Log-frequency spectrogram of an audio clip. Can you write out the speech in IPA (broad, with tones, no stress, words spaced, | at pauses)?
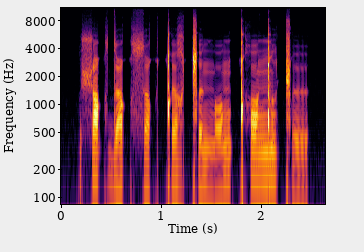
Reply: ʃɔ˦qdɵ˨˦q su˨qǃə˨ʁǁə˧ ŋɔ˨˦ŋǃʰɔ˦ŋ͡ǃu˦ ǁɵ˨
